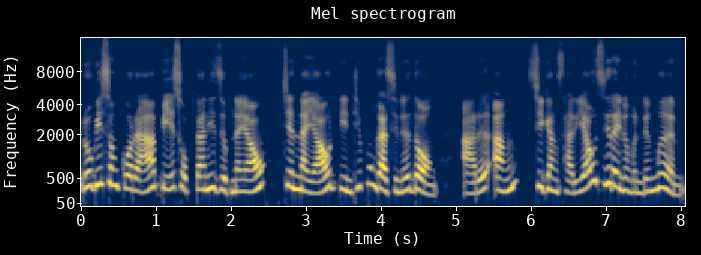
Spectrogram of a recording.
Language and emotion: Bodo, happy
